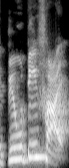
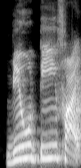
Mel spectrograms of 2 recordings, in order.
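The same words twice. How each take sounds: First: Said in the usual way. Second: "ब्यूटीफाई" slowly as ब्यू-टी-फाई; three syllables. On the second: Shown as a demonstration. Teacher counting syllables for students, slow and split. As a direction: stretch all three parts of "ब्यूटीफाई". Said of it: "इसको हम लोग तीन syllable".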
